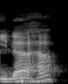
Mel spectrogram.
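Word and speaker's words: إلى: Tu te diriges, adhabu ila al-masjid, je vais vers la mosquée. Donc illa et ila, ça a deux choses complètement différentes. Donc quand il y a une shidda, il faut prononcer la shidda.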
